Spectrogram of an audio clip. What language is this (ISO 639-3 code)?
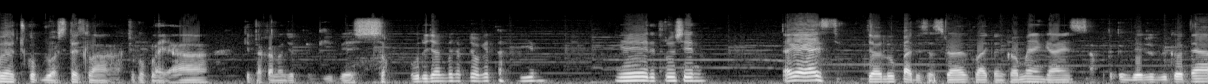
ind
